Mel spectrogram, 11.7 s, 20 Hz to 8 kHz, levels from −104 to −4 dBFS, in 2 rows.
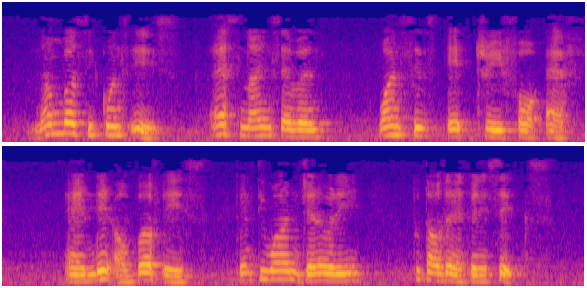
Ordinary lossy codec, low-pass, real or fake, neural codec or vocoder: MP3, 24 kbps; 7.2 kHz; real; none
